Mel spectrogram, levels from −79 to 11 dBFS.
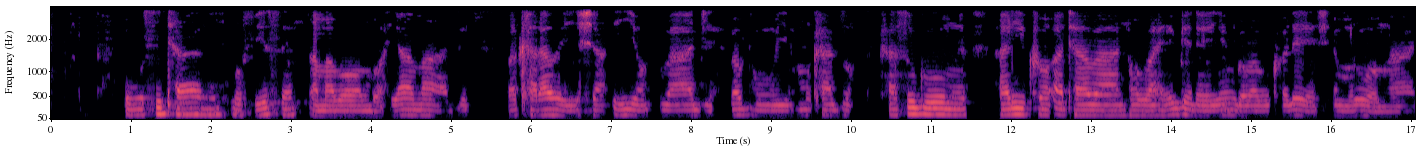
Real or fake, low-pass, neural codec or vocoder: real; 3.6 kHz; none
